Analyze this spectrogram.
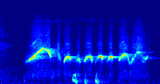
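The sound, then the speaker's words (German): A person whistles in imitation of a bird down a telephone line: a bright warbling phrase that swoops up at the start, then wavers through a quick run of short trills before stopping. “Ich höre doch bei Ihnen einen Vogel.”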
